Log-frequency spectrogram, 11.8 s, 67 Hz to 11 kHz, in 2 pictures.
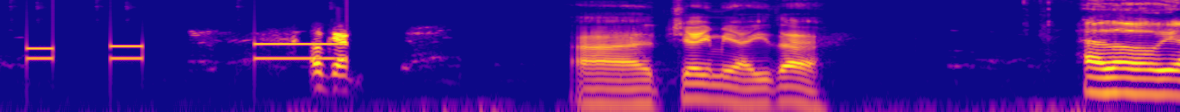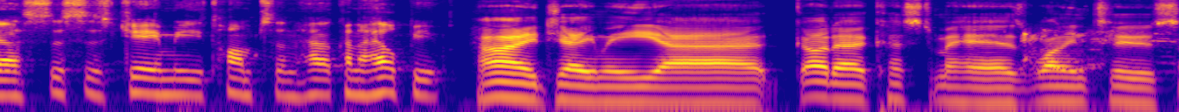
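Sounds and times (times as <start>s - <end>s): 
telephone dialing tones while connecting a call: 0.1s - 1.8s
speech: 1.6s - 1.9s, 2.9s - 4.2s, 5.4s - 11.7s.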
